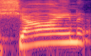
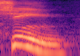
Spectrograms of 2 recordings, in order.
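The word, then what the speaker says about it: SHEIN: because he got them from Sheen is it Shine or Sheen she Sheen how do you pronounce that I prefer like AliExpress or Alibaba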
